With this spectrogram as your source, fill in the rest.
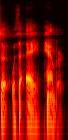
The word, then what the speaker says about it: timbre: about chords within the sound and it's called tamber we spell it t i m b r e but uh we pronounce it with a a tamber it's also commonly called the tone of the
